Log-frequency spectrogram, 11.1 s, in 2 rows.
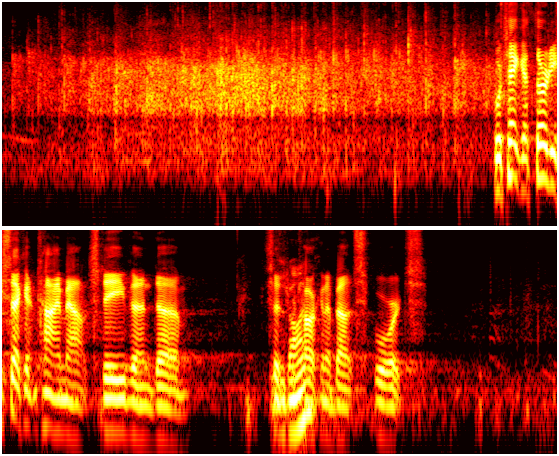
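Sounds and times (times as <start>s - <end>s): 
congregation applause at a church service welcoming a guest: 0.0s - 6.8s
speech: 4.9s - 7.5s, 8.2s - 9.8s.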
